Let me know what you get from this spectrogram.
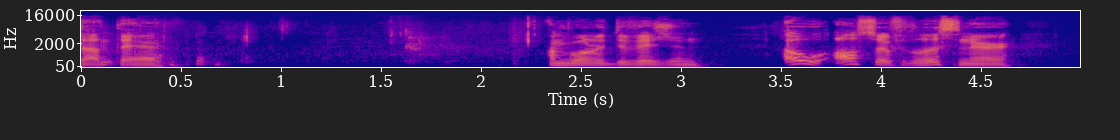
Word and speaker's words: DVSN: it's spelled DVSN. – That's me. – It's pronounced Division.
